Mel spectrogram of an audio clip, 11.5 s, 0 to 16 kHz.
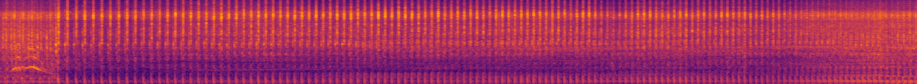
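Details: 1966 Lister LD1 single-cylinder diesel on restored auto truck, completely rebuilt, just cold-started on a freezing day: even, steady thumping holding a constant pace, no misses or knocks; sound, healthy engine.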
